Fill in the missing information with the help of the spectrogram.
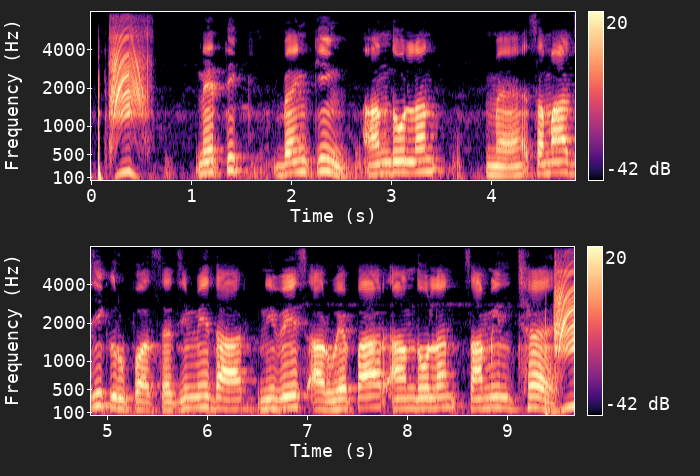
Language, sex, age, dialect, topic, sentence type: Maithili, male, 18-24, Angika, banking, statement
